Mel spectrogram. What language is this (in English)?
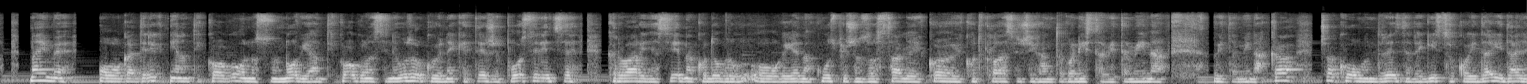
Croatian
